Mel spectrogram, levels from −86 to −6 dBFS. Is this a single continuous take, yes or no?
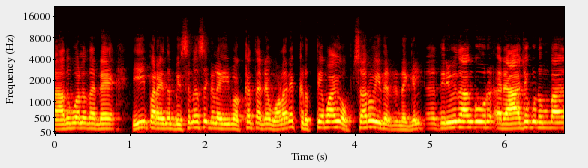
no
